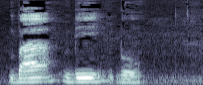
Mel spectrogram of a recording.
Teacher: বা উচ্চারণ করতে হবে দুই ঠোঁটের ভিজা জায়গা হইতে, যেমন বা এরকম।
